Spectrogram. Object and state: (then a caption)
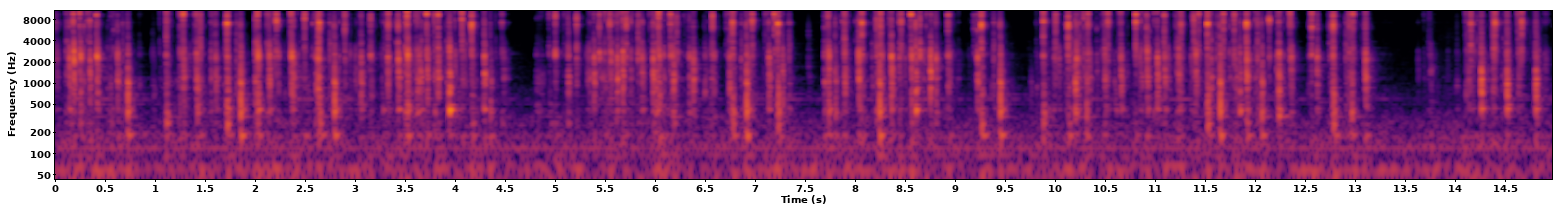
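Plastic mechanical keyboard. Long nails and fingertips of both hands type on a pink backlit plastic mechanical keyboard with round plastic keycaps. Rapid, bright, clacky taps come in steady bursts separated by brief pauses, each stroke short and dry with almost no low end.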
